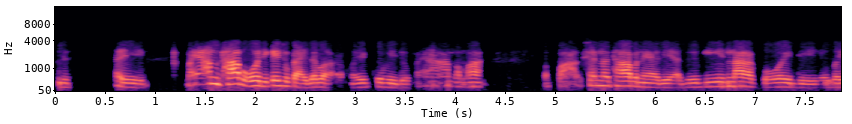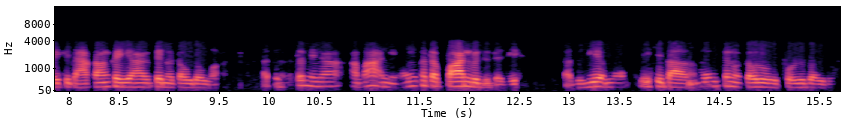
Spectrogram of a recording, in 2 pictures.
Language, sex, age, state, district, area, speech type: Manipuri, male, 30-45, Manipur, Kakching, rural, conversation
